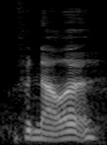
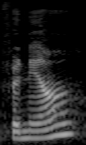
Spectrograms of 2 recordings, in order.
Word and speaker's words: Vanille: think, like has potential, is vanilla, Oud Vanille, or Vanille. I should stop saying vanilla. I know how to say it.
